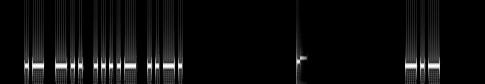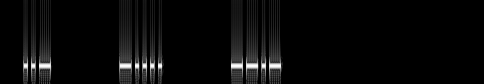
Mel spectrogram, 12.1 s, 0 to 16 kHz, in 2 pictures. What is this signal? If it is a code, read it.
Morse code, heard as a keyed tone, about 25 wpm, spaced as for 13 wpm, 700 Hz. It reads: AD4F KU6Q
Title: USA Call Signs - 4 Characters - 6x Character Spacing - 25wpm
